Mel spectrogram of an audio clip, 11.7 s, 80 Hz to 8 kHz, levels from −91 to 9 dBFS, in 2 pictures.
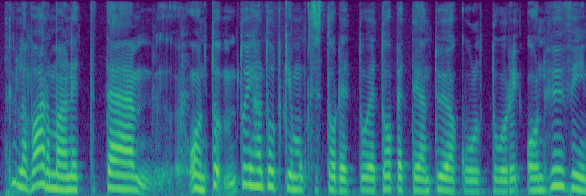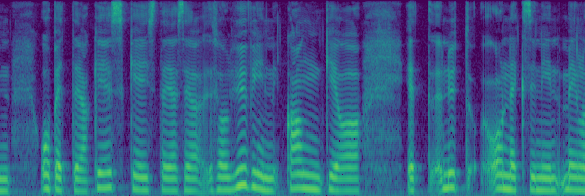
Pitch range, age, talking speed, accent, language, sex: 175-215 Hz, 30-49, 130 wpm, native, Finnish, female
